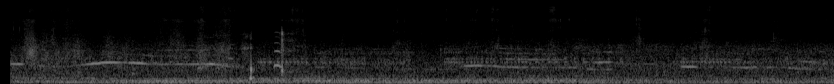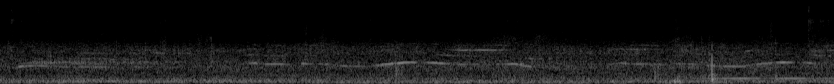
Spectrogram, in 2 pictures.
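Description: A faint, high voice singing a slow, wavering tune: long held notes that dip and rise again, broken by pauses, over a low steady background hum. Two sharp clicks come about two and a half seconds in.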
